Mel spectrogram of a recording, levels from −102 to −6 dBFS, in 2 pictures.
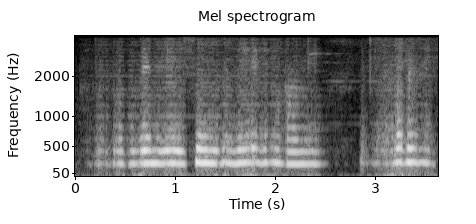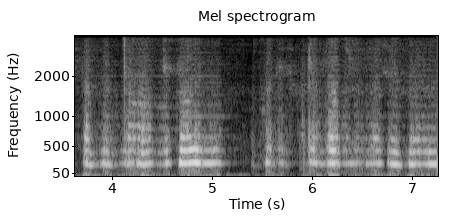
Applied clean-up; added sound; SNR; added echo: neural separator model SepFormer WHAMR!.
